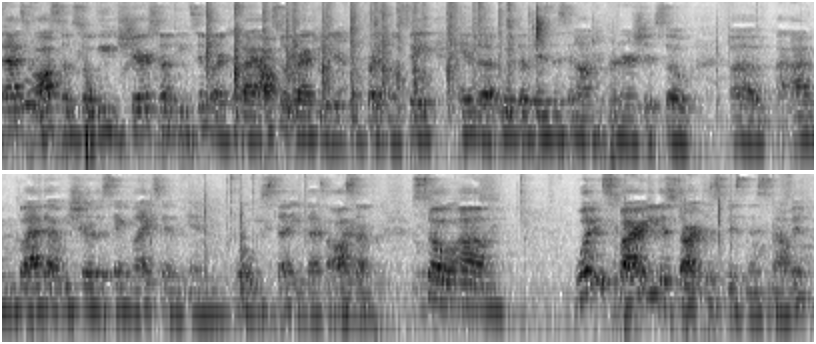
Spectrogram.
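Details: Adult speaker; ordinary speech.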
